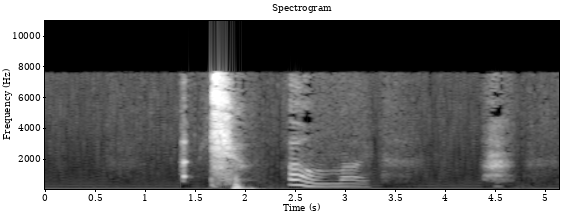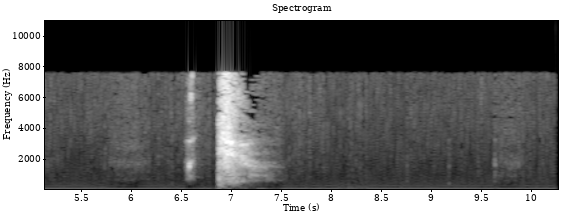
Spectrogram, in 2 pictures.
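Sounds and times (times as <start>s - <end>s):
person sneezing: 1.4s - 2.2s, 6.6s - 7.6s
speech: 1.7s - 3.4s.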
